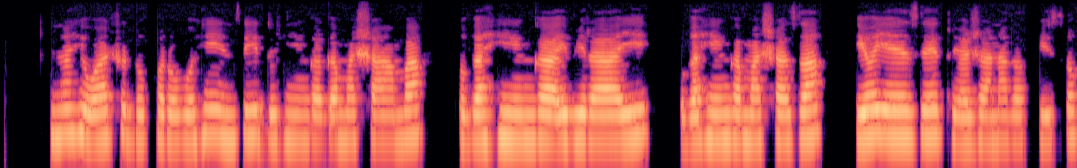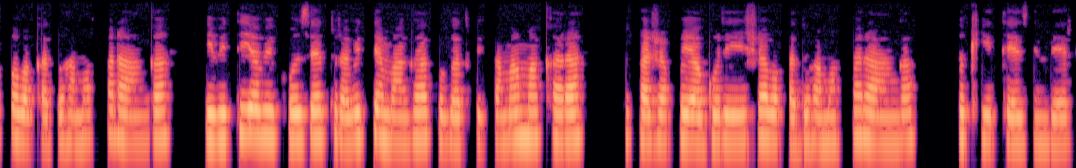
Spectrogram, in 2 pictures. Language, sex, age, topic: Kinyarwanda, female, 25-35, agriculture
